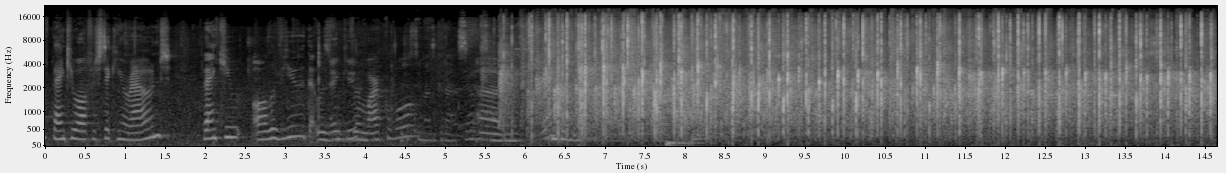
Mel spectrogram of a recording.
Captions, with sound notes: Thank you all for sticking around. Thank you, all of you. That was remarkable. [APPLAUSE]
